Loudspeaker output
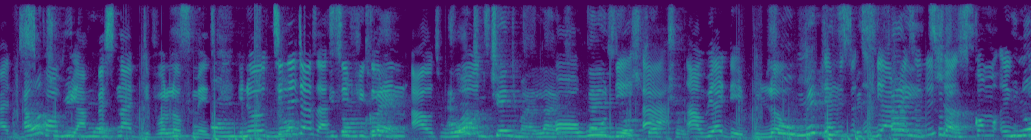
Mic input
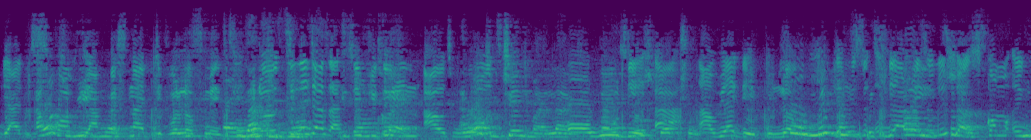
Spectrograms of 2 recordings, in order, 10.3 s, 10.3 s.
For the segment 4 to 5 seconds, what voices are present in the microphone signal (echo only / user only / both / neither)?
echo only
